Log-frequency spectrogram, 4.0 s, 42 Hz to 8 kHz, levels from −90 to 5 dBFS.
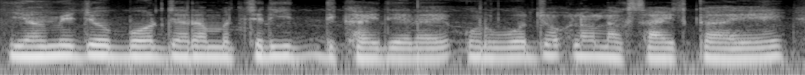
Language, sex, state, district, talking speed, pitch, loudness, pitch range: Hindi, male, Arunachal Pradesh, Longding, 270 wpm, 150 Hz, -15 LUFS, 140-155 Hz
